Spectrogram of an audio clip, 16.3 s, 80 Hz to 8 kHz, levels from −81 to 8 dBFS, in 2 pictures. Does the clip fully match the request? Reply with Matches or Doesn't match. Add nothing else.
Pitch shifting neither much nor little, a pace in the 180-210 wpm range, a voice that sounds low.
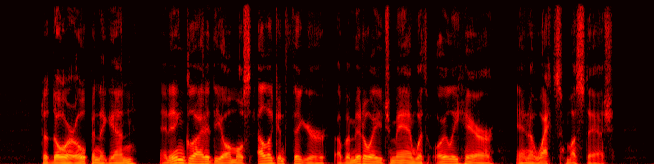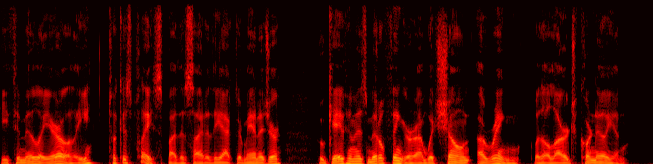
Doesn't match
